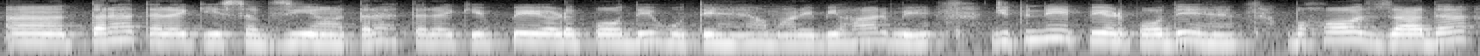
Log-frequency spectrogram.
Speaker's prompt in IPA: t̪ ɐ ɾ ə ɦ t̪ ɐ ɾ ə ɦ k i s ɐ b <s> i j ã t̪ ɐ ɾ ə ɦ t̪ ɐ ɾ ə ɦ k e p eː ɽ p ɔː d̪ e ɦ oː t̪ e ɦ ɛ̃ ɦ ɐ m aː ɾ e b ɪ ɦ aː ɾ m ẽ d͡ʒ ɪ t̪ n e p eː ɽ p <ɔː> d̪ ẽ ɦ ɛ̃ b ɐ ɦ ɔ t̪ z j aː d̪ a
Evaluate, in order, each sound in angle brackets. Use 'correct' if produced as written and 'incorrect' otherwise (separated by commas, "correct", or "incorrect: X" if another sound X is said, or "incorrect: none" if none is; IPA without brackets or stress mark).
incorrect: z, correct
